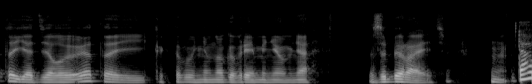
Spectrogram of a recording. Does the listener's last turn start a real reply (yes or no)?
yes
